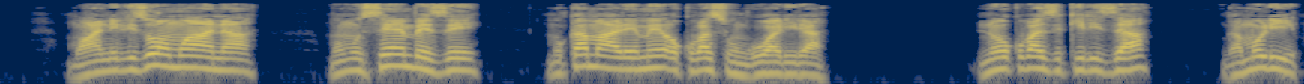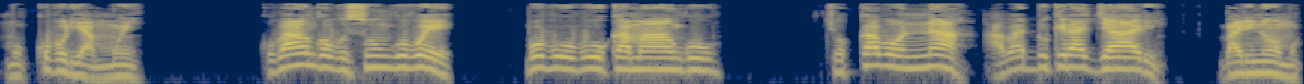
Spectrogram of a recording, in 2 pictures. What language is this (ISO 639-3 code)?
lug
